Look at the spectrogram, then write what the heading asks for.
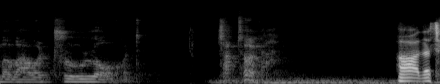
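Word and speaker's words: Chattur'gha: After we have broken your frail body and mind in the name of our true lord, Chaturga. Ah, that's how you pronounce it. Chaturga.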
